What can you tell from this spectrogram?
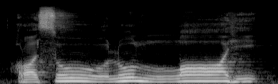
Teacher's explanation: আল্লাহ শব্দের দ্বিতীয় লামের আগেই এখানে একটি পেশ রয়েছে, এই জন্যে দ্বিতীয় লামটিকে পোর করে পড়তে হবে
